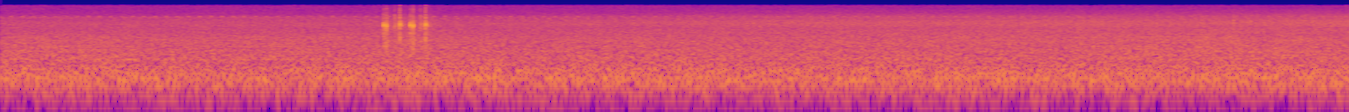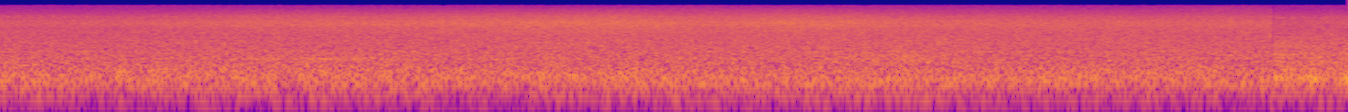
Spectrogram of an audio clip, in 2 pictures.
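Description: Union Pacific manifest freight train's cars rolling across a long steel viaduct, a steady distant roar of wheels on rail, with a brief cluster of clicks about two seconds in.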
